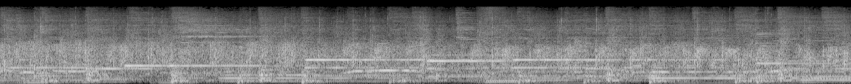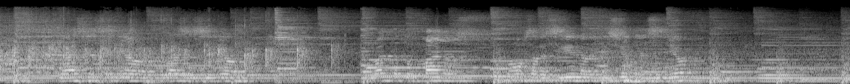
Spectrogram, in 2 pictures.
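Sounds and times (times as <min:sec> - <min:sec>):
audience at a church service applauding: 0:00.0 - 0:12.7
sustained musical tones: 0:00.0 - 0:16.9
speech: 0:12.8 - 0:13.2, 0:14.0 - 0:15.8.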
